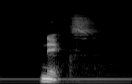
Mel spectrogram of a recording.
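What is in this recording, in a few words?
"nicks", US English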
